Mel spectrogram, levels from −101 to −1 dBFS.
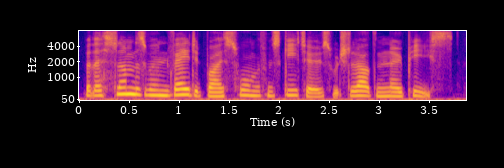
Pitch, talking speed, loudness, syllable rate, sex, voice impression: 210 Hz, 230 wpm, -17 LUFS, 6.5 syllables/s, female, feminine, adult-like, relaxed, weak, fluent, raspy, intellectual, calm, elegant, slightly kind, modest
